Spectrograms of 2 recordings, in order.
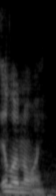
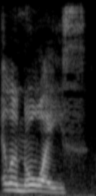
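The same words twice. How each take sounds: First: The word ends with no s sound. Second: The word ends with an audible s sound. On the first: The speaker calls it right. "It's Illinois" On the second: The speaker calls it wrong.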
